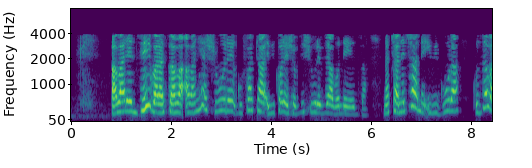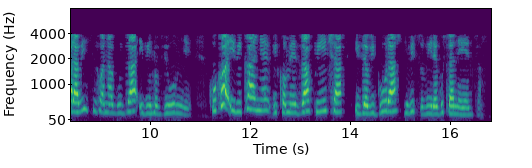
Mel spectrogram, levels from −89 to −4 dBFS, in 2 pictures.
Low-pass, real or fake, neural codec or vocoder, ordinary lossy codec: 7.2 kHz; real; none; AAC, 16 kbps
